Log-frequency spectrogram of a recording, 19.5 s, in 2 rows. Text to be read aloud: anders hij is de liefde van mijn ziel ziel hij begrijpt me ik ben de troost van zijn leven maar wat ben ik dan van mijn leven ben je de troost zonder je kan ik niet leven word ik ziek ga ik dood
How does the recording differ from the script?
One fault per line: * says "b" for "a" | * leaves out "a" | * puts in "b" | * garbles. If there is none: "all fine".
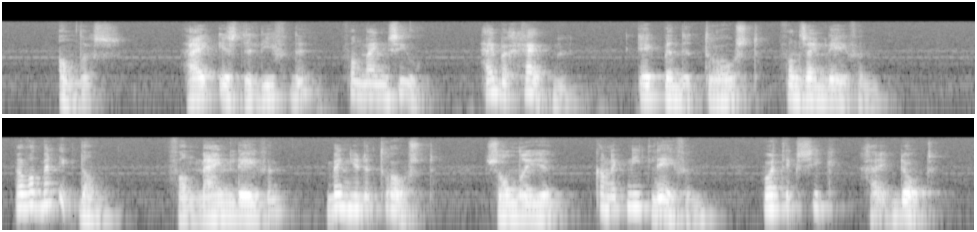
* leaves out "ziel"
